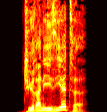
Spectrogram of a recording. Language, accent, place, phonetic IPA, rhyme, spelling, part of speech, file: German, Germany, Berlin, [tyʁaniˈziːɐ̯tə], -iːɐ̯tə, tyrannisierte, adjective / verb, De-tyrannisierte.ogg
- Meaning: inflection of tyrannisieren: 1. first/third-person singular preterite 2. first/third-person singular subjunctive II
